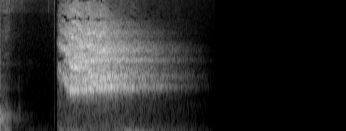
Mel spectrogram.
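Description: A short sound effect: a bright rush that starts suddenly and fades away over about two seconds.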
